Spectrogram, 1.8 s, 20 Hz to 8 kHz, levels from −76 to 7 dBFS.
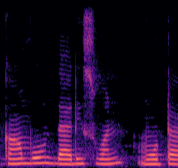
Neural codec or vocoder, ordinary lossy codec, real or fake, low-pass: none; none; real; none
